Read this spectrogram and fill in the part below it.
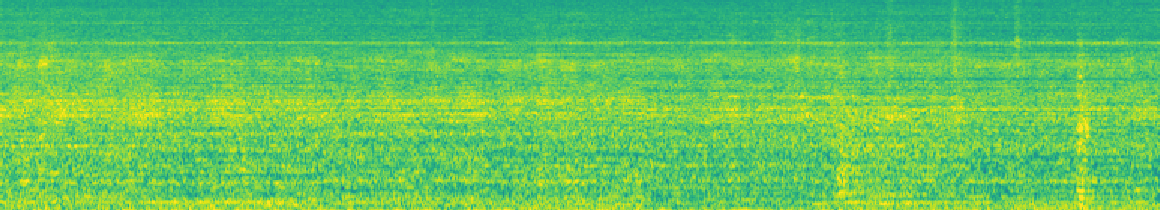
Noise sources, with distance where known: jackhammer

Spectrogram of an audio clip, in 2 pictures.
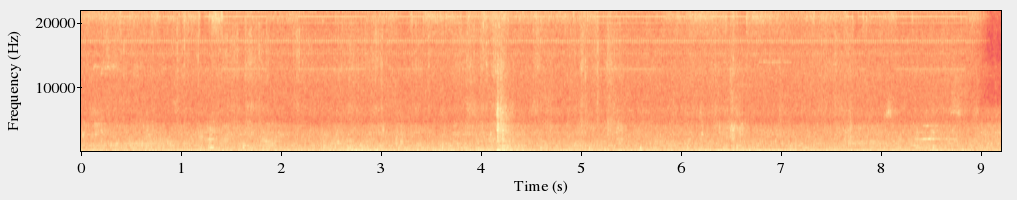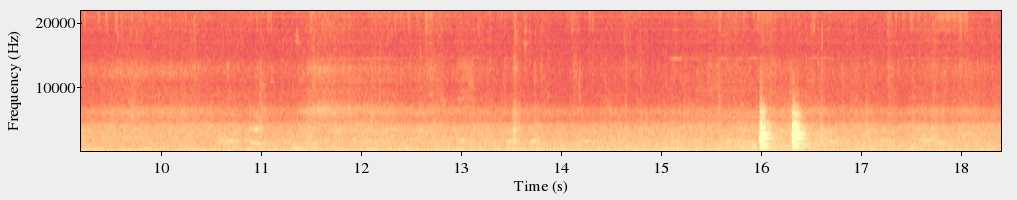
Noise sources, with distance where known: non-machinery impact; person or small group talking, far

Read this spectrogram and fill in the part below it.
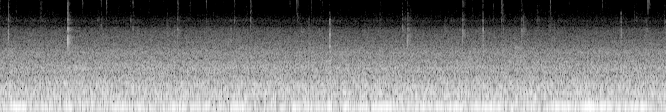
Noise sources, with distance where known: background noise

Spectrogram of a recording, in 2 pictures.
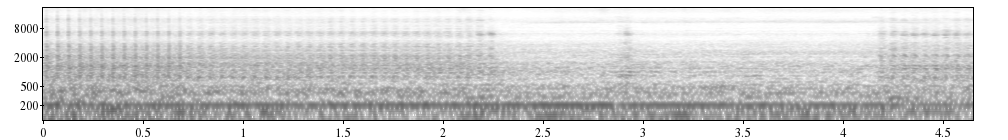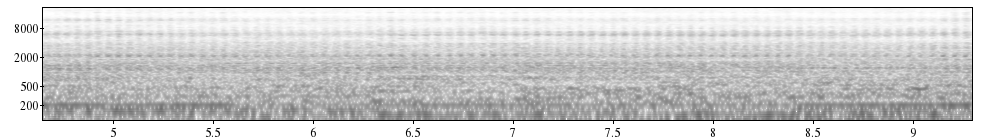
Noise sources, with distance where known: hoe ram

